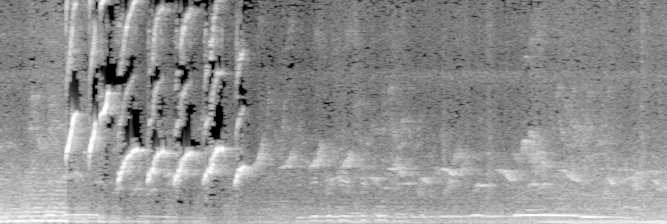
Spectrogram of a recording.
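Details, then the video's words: Greater green leafbird delivering 'ngunci kenari' material: a dense two-second volley of bright rising whistles, followed by fainter scattered chirps over a low humming tone. "cucak ijo materi ngunci kenari"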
